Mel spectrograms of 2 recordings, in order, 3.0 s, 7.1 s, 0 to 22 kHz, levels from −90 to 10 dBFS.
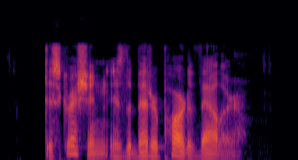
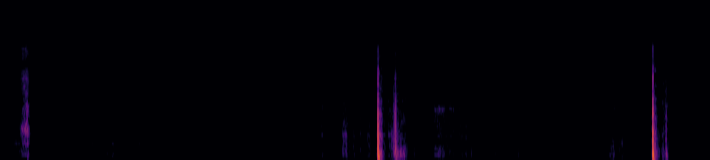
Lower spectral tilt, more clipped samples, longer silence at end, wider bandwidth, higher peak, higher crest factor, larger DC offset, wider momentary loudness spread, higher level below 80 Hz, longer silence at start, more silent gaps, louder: second, -3.5 dB/octave vs -7.5 dB/octave; neither; about the same, 0.55 s vs 0.55 s; about the same, 7.4 kHz vs 6.8 kHz; first, -10 dBFS vs -16 dBFS; second, 22 dB vs 34 dB; neither; about the same, 15 LU vs 13 LU; about the same, -68 dBFS vs -64 dBFS; second, 0.45 s vs 3.8 s; second, none vs 4.19-4.32 s, 4.67-4.71 s, 4.77-5.13 s, 5.20-6.09 s, 6.29-6.50 s; first, -30 LUFS vs -42 LUFS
